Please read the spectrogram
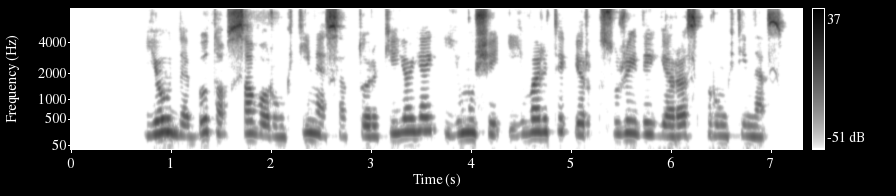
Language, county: Lithuanian, Vilnius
